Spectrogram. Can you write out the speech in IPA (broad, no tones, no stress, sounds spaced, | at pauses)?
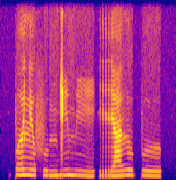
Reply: p ɤ lʲ o f u ŋ ɡ i m i | rʲ a ð u p u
